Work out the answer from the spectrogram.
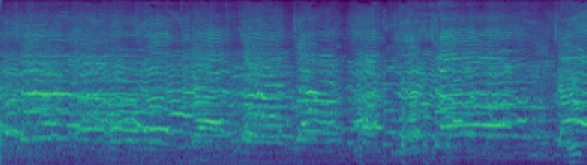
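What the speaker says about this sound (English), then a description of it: "Oh my gosh, I hear crowds chanting." A Disneyland crowd chants the Indiana Jones theme together, a dense, continuous wall of voices with rising and falling melodic lines that stays loud and close throughout.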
